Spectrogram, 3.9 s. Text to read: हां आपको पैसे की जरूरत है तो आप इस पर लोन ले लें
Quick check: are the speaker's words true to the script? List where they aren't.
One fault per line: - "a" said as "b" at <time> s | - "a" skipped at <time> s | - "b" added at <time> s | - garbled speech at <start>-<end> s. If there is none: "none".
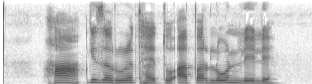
- "आपको पैसे" skipped at 0.9 s
- "इस" skipped at 2.4 s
